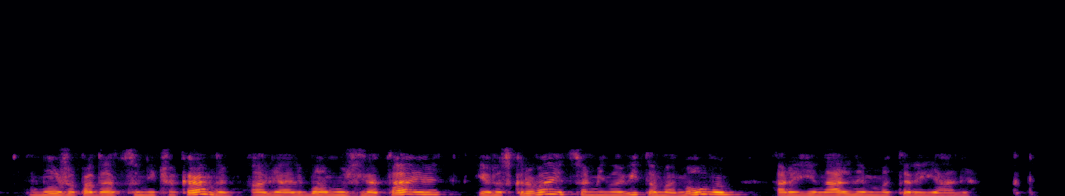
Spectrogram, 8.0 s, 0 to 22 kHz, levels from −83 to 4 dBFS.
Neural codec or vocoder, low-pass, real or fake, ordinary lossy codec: codec, 16 kHz, 4.8 kbps, FACodec; 5.4 kHz; fake; AAC, 48 kbps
